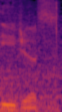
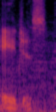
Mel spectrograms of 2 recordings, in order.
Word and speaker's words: Aegis: that's really important center the pronunciation of ages it's actually aegis right right like literally a definition you can look it up but icefrog messaged somebody at bts and said i don't want it pronounced that way so if that's i'm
